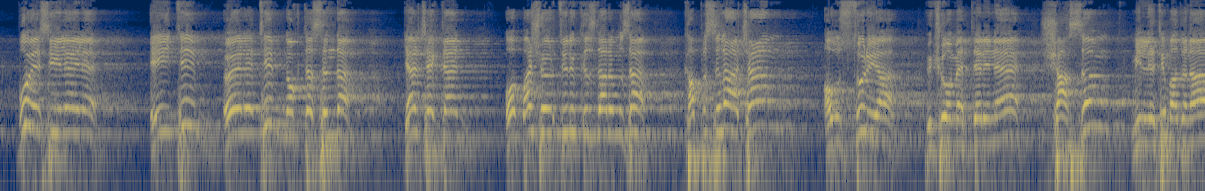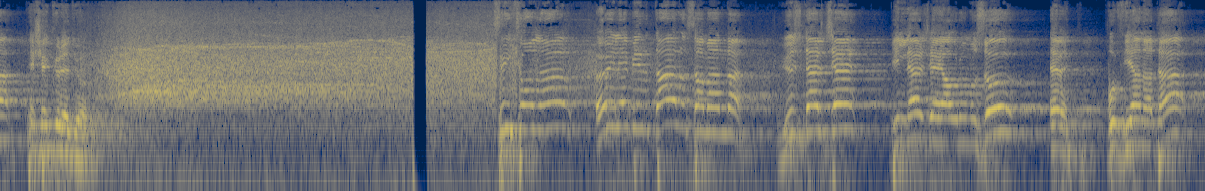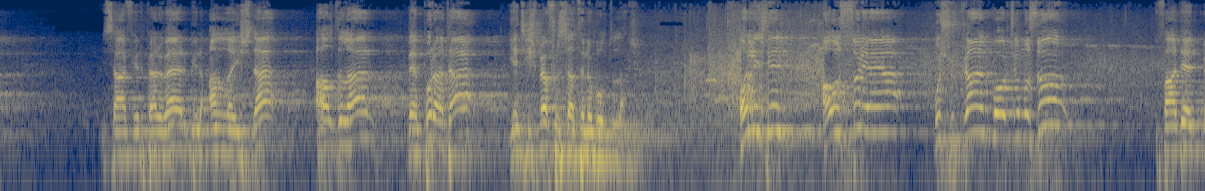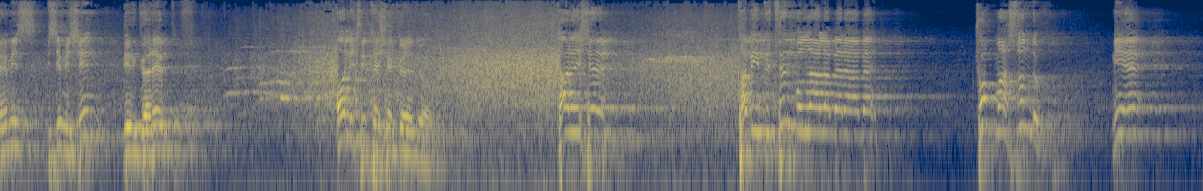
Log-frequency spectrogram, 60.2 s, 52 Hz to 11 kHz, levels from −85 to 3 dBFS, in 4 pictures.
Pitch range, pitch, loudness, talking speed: 200-290 Hz, 265 Hz, -17 LUFS, 65 wpm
